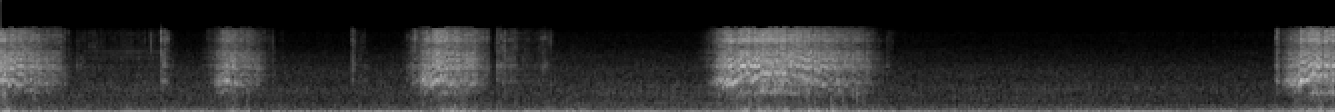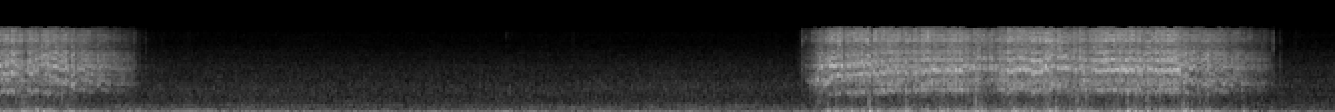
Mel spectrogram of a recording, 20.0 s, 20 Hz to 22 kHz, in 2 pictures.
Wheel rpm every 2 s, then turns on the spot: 10, 20, 40, 20, 20, 30, 0, 0, 170, 120.
0-4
